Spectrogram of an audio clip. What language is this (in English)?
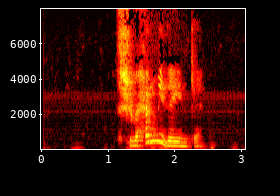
Kabyle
